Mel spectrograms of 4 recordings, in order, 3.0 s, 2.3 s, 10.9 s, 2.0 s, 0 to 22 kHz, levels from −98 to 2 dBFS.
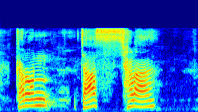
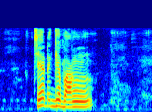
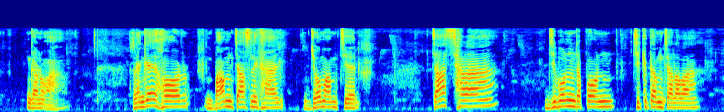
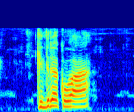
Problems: constant background noise, continuous background conversations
